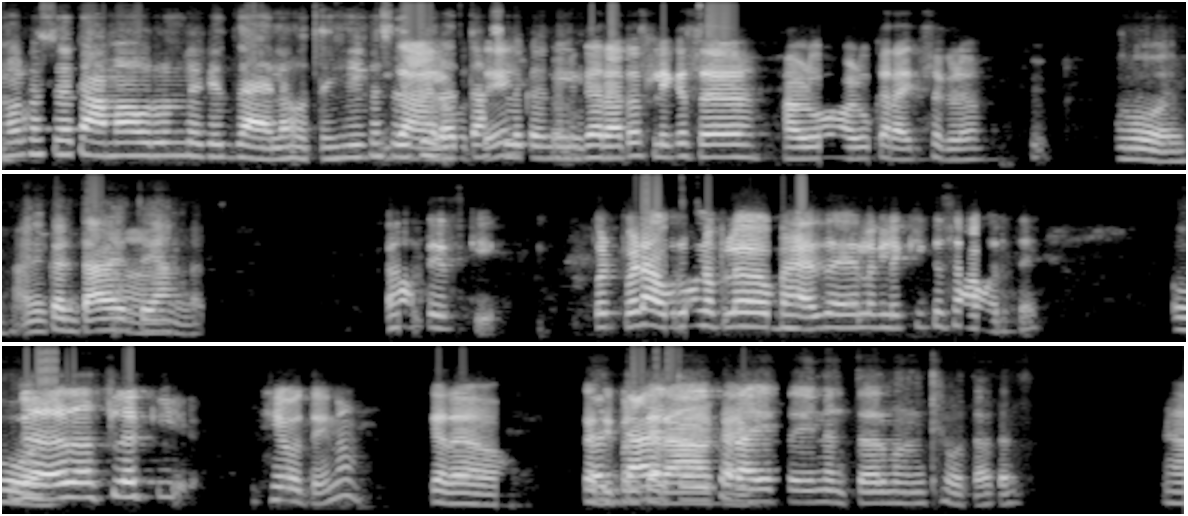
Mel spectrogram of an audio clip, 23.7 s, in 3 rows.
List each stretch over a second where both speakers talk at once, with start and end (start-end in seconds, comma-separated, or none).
none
